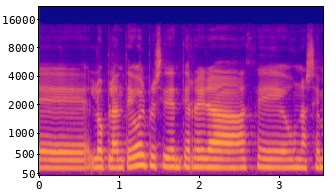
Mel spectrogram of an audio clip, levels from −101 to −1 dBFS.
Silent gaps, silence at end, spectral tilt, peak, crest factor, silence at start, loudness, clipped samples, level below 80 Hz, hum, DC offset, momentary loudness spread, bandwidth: none; 0 s; -5.5 dB/octave; -8 dBFS; 16 dB; 0 s; -24 LUFS; under 0.1%; -70 dBFS; none; under 0.1%; 6 LU; 14 kHz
